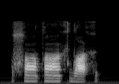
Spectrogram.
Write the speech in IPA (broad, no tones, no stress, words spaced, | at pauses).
sˤũːtˤũːxdˤøx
